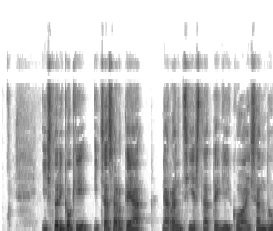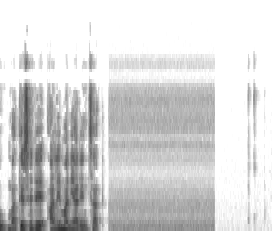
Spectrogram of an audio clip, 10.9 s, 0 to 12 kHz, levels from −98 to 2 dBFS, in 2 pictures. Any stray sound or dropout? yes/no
no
